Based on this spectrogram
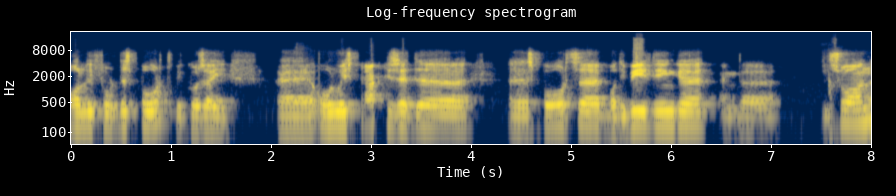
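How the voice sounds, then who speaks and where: Speaking fairly slowly with an Italian accent, a man keeps a flat monotone at a fairly high pitch. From Italy. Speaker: patient with leg length difference. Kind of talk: roundtable discussion. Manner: halting, many fillers.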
